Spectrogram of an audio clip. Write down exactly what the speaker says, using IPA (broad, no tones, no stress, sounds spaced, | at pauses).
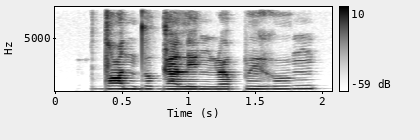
dˤ ɨ n d̪ o ɡ a l ɪ ŋ ɳ ʌ p ɨ ɦ u ŋ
